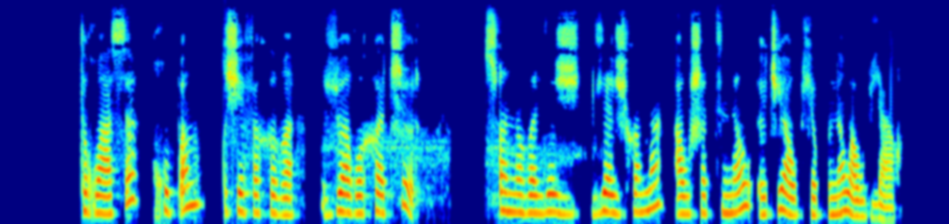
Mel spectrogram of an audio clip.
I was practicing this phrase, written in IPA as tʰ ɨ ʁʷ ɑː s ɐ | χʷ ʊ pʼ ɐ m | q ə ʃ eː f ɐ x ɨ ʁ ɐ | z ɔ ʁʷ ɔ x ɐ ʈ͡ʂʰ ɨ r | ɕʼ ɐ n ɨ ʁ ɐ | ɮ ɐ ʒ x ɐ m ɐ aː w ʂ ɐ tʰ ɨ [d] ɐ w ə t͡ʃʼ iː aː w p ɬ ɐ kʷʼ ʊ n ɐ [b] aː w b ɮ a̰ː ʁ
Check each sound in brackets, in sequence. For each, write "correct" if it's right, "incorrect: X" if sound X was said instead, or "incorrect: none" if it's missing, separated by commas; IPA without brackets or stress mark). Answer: incorrect: n, incorrect: w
